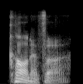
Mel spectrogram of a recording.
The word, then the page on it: conifer: British English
